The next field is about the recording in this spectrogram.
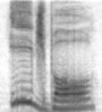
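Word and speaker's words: IJBOL: j b o l it's pronounced each bowl and it stands for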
